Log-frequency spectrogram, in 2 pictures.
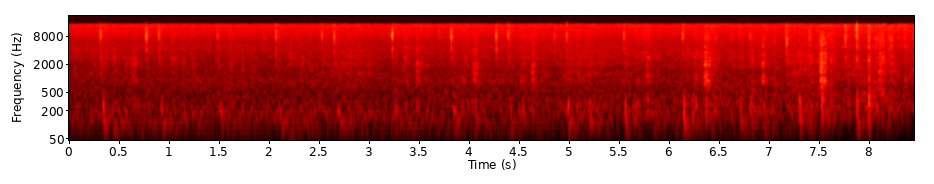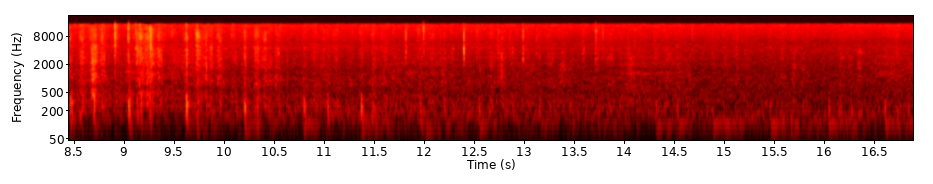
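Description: Ridden horse trotting on sand arena footing: steady, muffled hoofbeats, loudest around the middle as the horse passes close by.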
